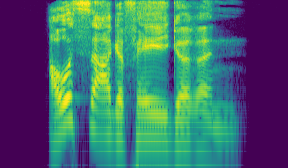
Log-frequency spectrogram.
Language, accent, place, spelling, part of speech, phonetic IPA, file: German, Germany, Berlin, aussagefähigeren, adjective, [ˈaʊ̯szaːɡəˌfɛːɪɡəʁən], De-aussagefähigeren.ogg
- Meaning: inflection of aussagefähig: 1. strong genitive masculine/neuter singular comparative degree 2. weak/mixed genitive/dative all-gender singular comparative degree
